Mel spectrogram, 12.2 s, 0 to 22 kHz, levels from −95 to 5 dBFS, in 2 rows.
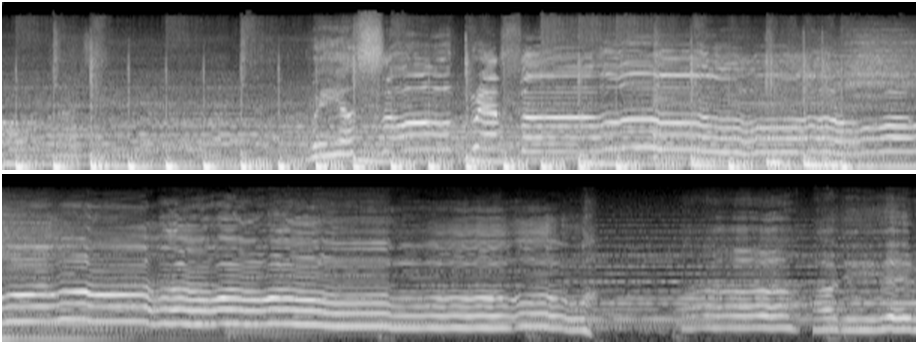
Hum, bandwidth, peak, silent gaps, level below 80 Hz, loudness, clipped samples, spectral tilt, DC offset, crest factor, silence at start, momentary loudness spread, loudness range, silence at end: none; 16 kHz; 0 dBFS; none; -18 dBFS; -14 LUFS; under 0.1%; -4.5 dB/octave; under 0.1%; 12 dB; 0 s; 12 LU; 10 LU; 0 s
